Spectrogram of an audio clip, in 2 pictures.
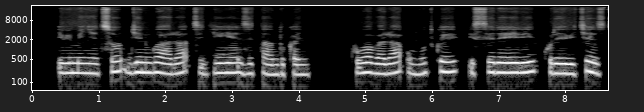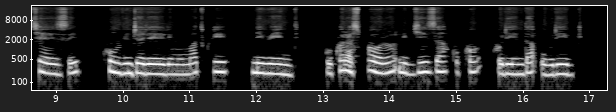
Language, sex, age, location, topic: Kinyarwanda, female, 18-24, Kigali, health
